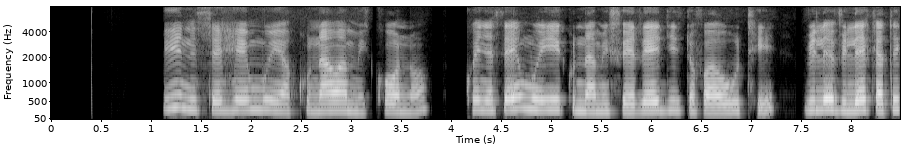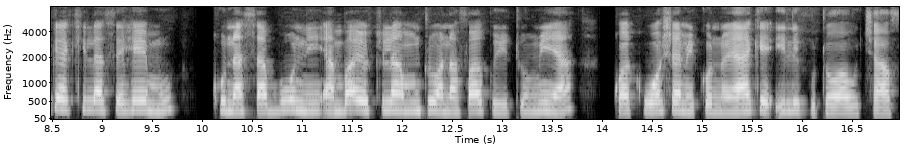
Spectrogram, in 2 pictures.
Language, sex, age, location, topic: Swahili, female, 25-35, Kisumu, health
